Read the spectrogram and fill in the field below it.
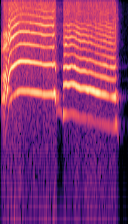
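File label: Happy, Korean; voices; heroes; Sonia; kings raid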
